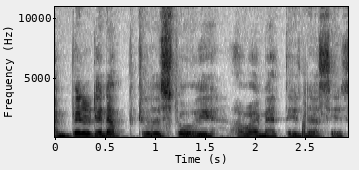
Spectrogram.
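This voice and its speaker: A dark, mellow tone with a Welsh accent, at a moderate pace. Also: man. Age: 70s. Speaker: retired coal miner. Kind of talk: casual talk to camera.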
